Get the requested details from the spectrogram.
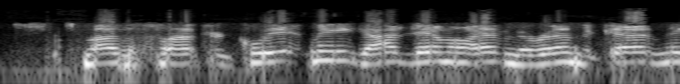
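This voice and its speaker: Noticeable background noise sits behind the voice. A man with a Southern US accent talks at a moderate pace. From US South. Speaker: caller. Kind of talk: casual chat.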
